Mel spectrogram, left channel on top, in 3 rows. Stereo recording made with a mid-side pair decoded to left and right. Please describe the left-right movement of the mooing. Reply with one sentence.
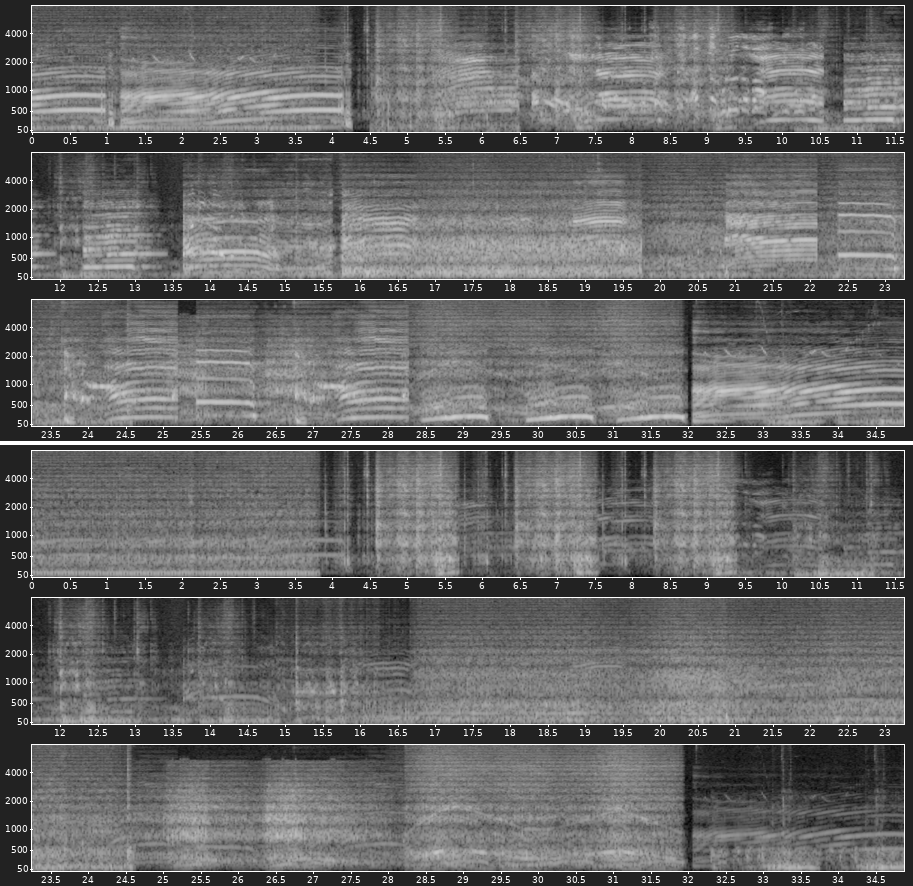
In this clip you hear the mooing stay in one place.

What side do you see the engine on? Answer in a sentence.
In this clip you hear the engine on the right.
